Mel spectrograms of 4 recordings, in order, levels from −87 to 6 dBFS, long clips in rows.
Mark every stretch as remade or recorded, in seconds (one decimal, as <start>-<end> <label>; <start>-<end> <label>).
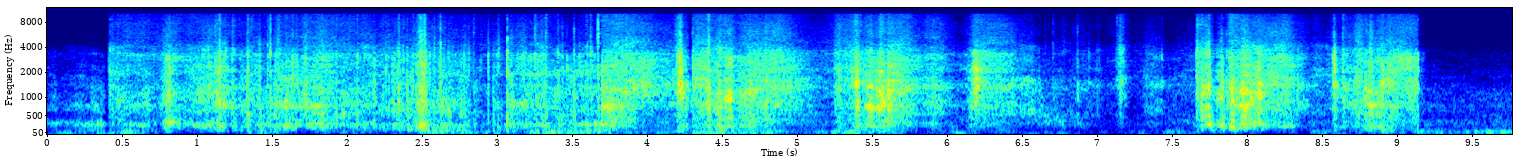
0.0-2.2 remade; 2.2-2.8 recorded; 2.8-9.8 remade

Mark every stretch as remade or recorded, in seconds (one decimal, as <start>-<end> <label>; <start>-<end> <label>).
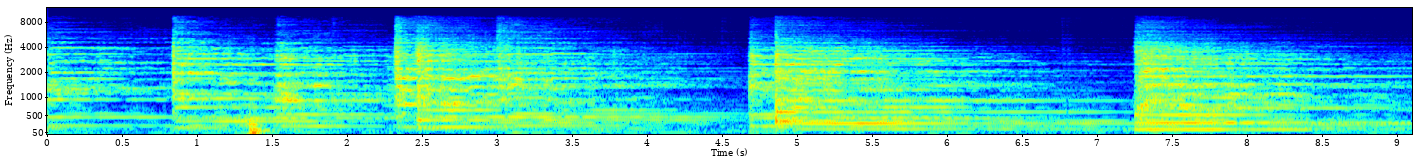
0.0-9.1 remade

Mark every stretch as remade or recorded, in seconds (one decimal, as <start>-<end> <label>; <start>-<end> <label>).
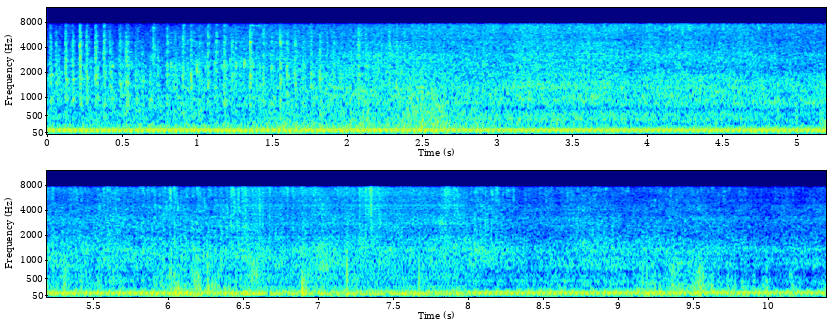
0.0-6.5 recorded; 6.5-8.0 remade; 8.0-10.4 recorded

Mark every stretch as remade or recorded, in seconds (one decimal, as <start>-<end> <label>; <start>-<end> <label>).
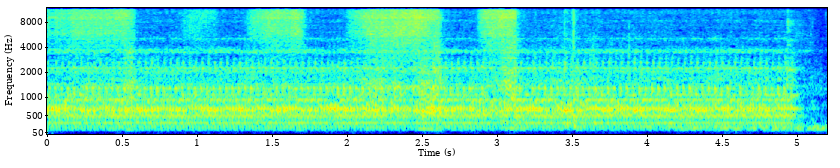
0.0-5.2 recorded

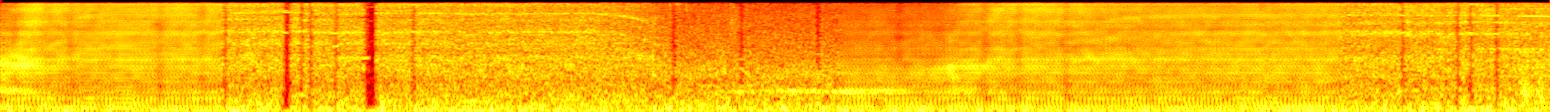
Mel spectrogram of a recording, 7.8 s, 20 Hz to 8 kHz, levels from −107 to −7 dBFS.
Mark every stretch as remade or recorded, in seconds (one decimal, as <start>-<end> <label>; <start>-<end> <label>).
0.0-1.1 remade; 1.1-4.2 recorded; 4.2-6.7 remade; 6.7-7.8 recorded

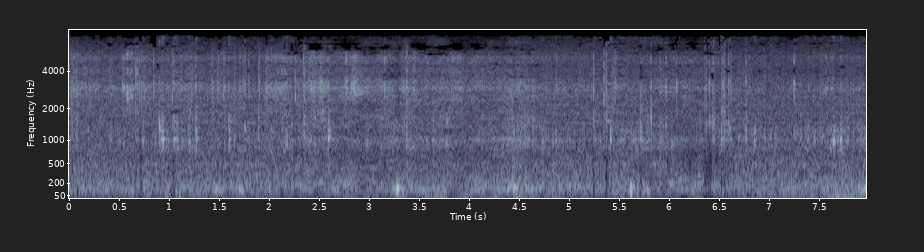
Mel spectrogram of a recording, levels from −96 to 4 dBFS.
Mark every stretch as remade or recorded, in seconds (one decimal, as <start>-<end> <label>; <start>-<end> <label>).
0.0-2.2 recorded; 2.2-4.7 remade; 4.7-5.7 recorded; 5.7-6.5 remade; 6.5-8.0 recorded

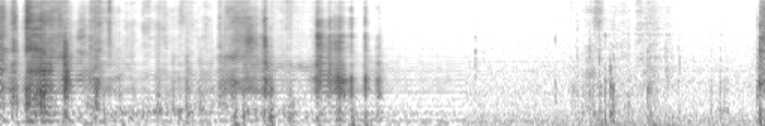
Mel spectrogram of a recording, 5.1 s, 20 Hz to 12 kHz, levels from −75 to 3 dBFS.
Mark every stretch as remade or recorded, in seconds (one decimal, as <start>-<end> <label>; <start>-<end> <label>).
0.0-3.1 remade; 3.1-5.1 recorded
